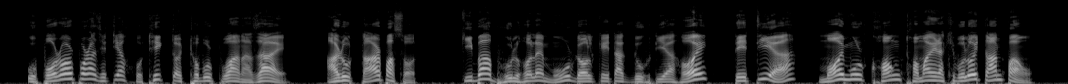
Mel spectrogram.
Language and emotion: Assamese, angry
